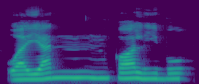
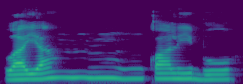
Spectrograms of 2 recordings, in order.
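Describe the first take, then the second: First: The nasal is pronounced like a clear 'n'. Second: The nasal is pronounced like a soft 'ng'. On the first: The speaker calls it wrong. "Nggak boleh dibaca wayan qalibu. Itu salah" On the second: The speaker calls it right. "Dia harus dibaca eng"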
